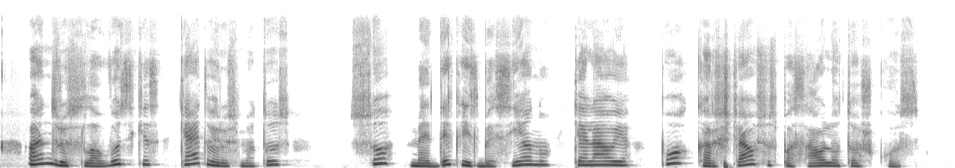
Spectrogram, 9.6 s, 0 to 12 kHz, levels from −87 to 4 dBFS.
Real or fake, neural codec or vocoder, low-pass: real; none; 10.8 kHz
